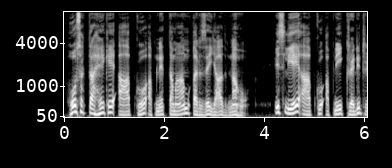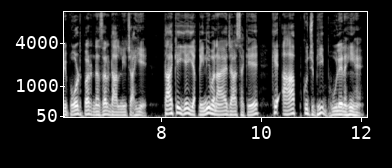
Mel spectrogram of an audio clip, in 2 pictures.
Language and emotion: Urdu, neutral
